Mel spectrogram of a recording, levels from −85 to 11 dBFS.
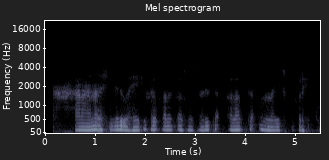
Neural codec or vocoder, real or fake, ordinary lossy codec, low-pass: codec, 24 kHz, 0.9 kbps, DualCodec; fake; none; 3.6 kHz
